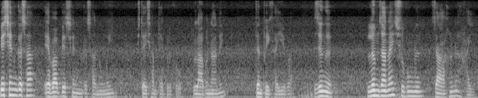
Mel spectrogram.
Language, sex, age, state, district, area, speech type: Bodo, male, 45-60, Assam, Kokrajhar, rural, spontaneous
